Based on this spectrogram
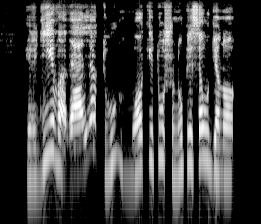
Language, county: Lithuanian, Kaunas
